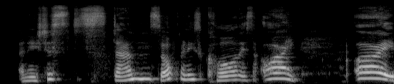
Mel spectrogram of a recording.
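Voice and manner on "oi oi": very loud, high shout, bellowed as over a PA. Retelling a man standing up at a punk festival, retelling a shout over pa. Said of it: "just like shouting over the PA".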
